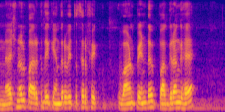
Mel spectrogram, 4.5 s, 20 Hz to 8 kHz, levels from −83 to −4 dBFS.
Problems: none marked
